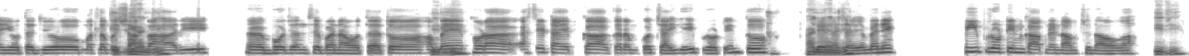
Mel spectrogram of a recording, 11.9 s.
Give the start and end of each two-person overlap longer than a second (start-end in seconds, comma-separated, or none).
none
